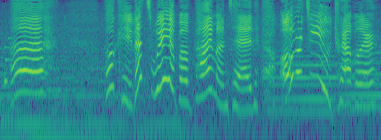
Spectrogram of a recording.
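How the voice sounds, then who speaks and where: A woman's voice: very high-pitched, big pitch swings, slow pace, loud music behind the voice, exaggerated voice. A woman voicing a tiny, cheerful, childlike fairy sidekick in a video game, with a chirpy manner. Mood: curious. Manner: chirpy, talks of herself in third person. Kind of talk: animated video game dialogue.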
